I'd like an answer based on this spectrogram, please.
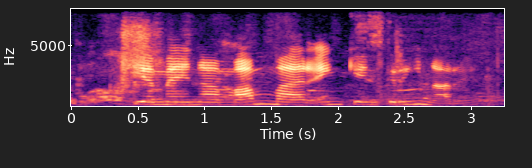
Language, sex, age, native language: Icelandic, female, 13, Icelandic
